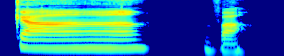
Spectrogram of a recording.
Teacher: You can clearly see the difference in the length. Káva. Ka is long, va is short. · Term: long vowels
